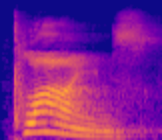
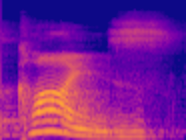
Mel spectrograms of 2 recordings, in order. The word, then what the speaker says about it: climb: give it a try climbs remember B here is silent so we don't pronounce B the letter B you just say simply like this climb okay so climbs climbs the mountain good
